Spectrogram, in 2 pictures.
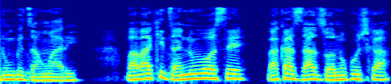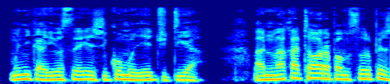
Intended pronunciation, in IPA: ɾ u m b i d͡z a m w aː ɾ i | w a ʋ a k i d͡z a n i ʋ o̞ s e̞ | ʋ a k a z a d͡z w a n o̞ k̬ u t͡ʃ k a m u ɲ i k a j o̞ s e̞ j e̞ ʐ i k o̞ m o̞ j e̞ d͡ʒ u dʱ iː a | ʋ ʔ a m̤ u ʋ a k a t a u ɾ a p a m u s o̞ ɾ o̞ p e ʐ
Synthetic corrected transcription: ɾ u m b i d͡z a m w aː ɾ i | ʋ a ʋ a k i d͡z a n i ʋ o̞ s e̞ | ʋ a k a z a d͡z w a n o̞ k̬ u t͡ʃ k a m u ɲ i k a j o̞ s e̞ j e̞ ʐ i k o̞ m o̞ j e̞ d͡ʒ u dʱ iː a | ʋ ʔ a n̤ u ʋ a k a t a u ɾ a p a m u s o̞ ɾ o̞ p e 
